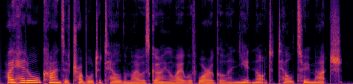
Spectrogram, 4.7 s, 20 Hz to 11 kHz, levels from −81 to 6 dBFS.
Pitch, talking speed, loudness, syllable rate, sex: 190 Hz, 280 wpm, -18 LUFS, 5.9 syllables/s, female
